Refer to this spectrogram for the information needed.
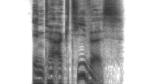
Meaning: strong/mixed nominative/accusative neuter singular of interaktiv
- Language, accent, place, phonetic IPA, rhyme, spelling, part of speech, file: German, Germany, Berlin, [ˌɪntɐʔakˈtiːvəs], -iːvəs, interaktives, adjective, De-interaktives.ogg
